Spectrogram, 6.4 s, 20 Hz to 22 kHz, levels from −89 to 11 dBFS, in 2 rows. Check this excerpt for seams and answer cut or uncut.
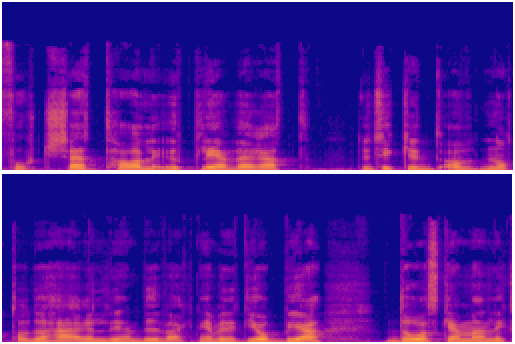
uncut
